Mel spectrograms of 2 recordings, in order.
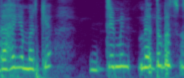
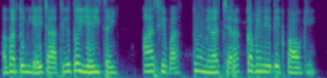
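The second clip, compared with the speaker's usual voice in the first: put-on lower, insistent young man demanding an answer; angry young man; 8 semitones lower than usual. Boyfriend confronting girl about the kiss, lower insistent male voice. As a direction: press her for the truth.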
